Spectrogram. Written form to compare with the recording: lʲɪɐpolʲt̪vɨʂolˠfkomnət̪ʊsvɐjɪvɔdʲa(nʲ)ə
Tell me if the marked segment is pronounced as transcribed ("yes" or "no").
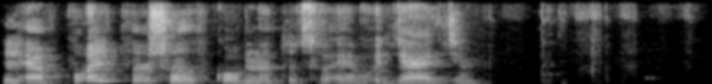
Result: no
